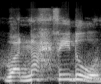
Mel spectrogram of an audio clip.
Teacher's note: नून के बाद हा है बरीक, इस हा का ताल्लुक हल्क से है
